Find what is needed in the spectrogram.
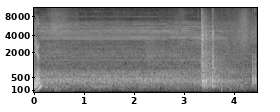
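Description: Sliced onion sizzling in butter and olive oil in a frying pan, as a steady hiss. A short clatter comes near the end.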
